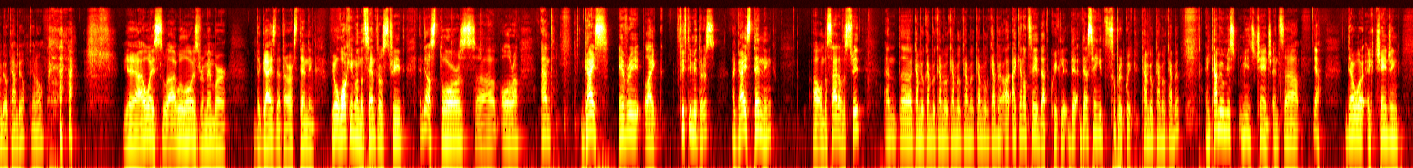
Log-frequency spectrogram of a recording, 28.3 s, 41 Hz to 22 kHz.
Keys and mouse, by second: 24.0-25.8 typing.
